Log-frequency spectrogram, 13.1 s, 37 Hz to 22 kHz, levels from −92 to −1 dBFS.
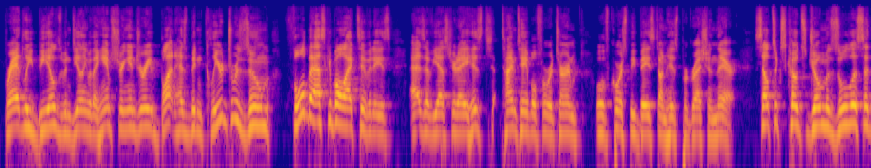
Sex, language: male, English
